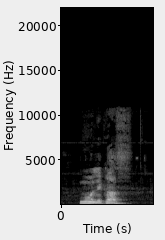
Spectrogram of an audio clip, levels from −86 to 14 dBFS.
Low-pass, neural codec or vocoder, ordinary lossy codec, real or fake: 10.8 kHz; none; AAC, 32 kbps; real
